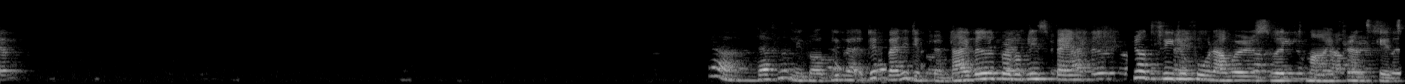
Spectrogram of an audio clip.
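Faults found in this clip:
Echo leak. Delayed copy of the speech, 1.16 s behind, at 0.0–0.3 s, 8.28–8.47 s, 8.78–8.88 s, and from 9.25 s to the end. Loud at times, only a little below the speech. Likely an incompletely cancelled far-end loudspeaker signal returned to the call.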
